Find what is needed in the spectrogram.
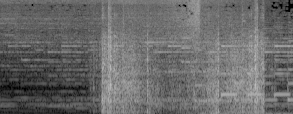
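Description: Quiet held music tones, then about a second and a half in a loud thunderclap sound effect breaks in and rumbles on, with several sharp cracks through to the end.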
